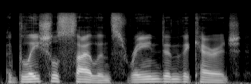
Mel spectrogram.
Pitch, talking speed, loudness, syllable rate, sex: 115 Hz, 165 wpm, -18 LUFS, 5.6 syllables/s, male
